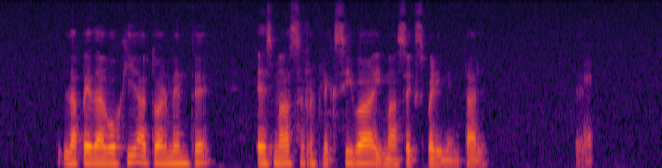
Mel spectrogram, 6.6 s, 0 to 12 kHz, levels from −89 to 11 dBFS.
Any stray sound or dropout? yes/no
yes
